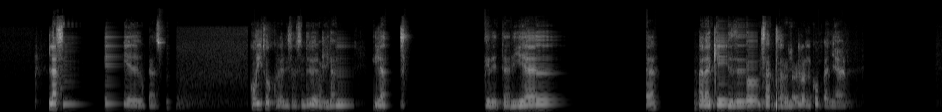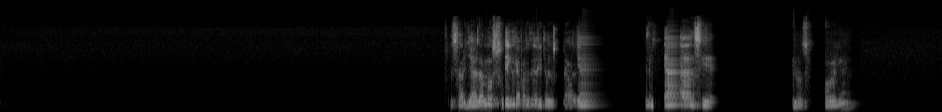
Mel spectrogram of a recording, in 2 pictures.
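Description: A man speaks calmly over an online call, in short bursts with long pauses.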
